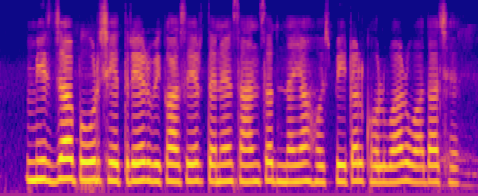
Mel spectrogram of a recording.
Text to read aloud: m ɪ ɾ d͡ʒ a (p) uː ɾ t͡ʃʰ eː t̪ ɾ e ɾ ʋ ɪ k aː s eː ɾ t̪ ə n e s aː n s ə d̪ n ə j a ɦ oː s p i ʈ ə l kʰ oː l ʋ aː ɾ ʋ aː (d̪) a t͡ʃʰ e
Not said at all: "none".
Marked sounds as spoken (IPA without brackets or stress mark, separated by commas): p, d̪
